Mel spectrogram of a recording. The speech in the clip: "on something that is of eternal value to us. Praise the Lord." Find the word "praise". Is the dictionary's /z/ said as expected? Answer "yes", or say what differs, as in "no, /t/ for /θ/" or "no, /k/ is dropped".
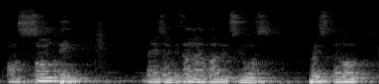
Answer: no, /s/ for /z/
